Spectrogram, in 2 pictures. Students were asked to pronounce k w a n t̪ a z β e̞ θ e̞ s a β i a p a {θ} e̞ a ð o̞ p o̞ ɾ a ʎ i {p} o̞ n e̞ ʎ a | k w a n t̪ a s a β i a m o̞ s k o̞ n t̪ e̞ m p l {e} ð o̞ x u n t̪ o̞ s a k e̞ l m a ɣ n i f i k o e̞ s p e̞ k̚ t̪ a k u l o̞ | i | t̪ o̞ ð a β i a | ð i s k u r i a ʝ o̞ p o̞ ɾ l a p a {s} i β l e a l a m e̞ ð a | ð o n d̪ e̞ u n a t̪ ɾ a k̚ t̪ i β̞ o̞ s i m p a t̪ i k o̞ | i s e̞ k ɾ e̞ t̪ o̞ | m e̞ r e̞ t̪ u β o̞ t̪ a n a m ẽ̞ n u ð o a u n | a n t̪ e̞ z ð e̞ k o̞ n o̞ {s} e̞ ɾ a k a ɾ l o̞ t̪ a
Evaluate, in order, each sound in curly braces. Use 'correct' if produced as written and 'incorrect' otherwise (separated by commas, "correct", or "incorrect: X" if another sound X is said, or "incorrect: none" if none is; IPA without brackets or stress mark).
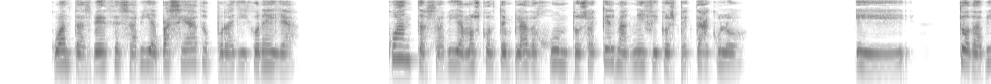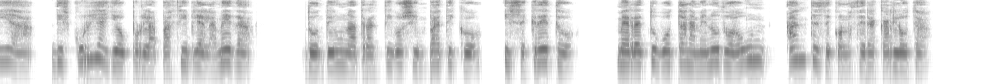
incorrect: s, incorrect: k, incorrect: a, incorrect: θ, incorrect: θ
